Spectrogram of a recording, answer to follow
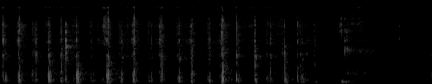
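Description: A deck of tarot cards being shuffled by hand: a quick, irregular run of soft card clicks and slaps that dies away about three seconds in.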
